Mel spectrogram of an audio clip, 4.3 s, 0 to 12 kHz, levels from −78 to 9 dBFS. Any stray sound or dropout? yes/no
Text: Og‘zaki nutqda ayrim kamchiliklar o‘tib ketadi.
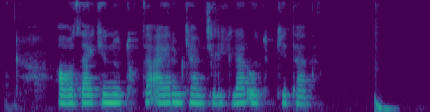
yes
